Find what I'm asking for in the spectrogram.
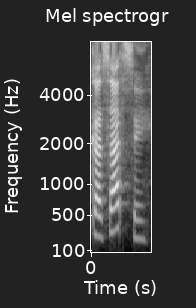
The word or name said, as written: casarse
